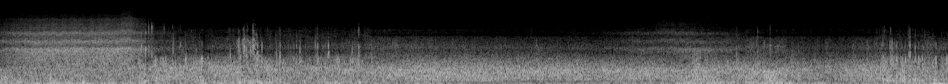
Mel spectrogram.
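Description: Steady, loud rushing noise of water and wind, with scattered small clicks throughout.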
